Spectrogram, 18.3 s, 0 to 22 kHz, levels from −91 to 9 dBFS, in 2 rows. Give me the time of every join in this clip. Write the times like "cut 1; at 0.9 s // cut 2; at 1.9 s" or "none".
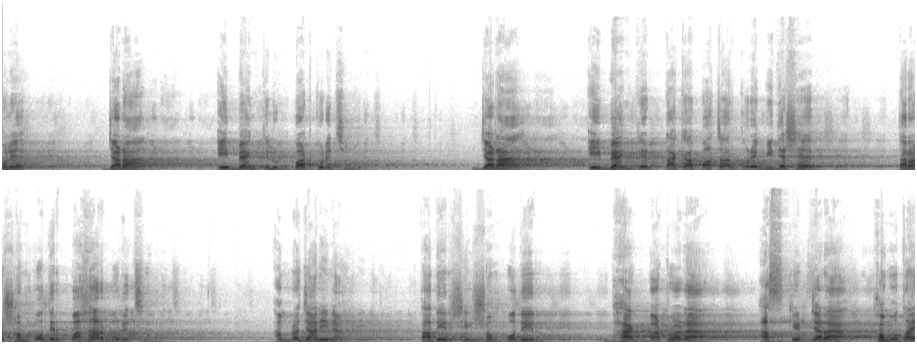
none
